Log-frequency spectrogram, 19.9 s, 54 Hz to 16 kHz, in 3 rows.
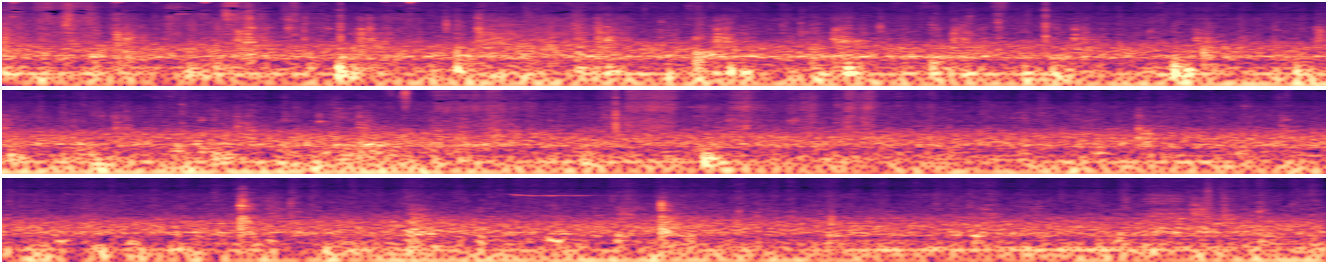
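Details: Dressage work by a black 7-year-old Percheron/Thoroughbred cross gelding, 16.2, shown at 1st Level: soft, irregular hoof strikes about 100 per minute against a droning background, with a brief high chirp late on.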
